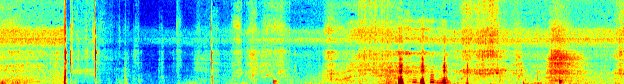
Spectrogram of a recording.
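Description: Two sharp clicks in the first second, then a woman's short bursts of laughter about four seconds in, while she reels in a hooked fish.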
